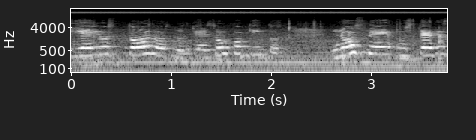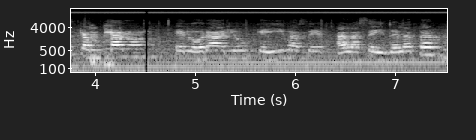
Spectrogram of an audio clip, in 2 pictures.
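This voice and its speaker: A woman's voice: sits high, moderate pace. A woman speaking during public comment at a council meeting, insistent and impassioned, slipping in English words. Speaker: resident addressing the city council. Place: council chamber. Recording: echoey, distant, noisy room recording.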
